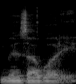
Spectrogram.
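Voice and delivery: chilly villainous voice. Voicing a manga character's line: Sephiroth voice. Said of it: "I can hear the Sephiroth voice just saying".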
